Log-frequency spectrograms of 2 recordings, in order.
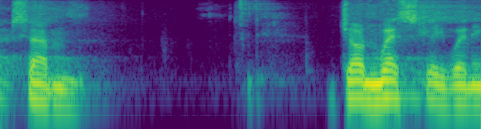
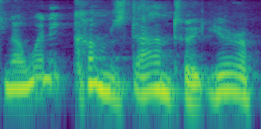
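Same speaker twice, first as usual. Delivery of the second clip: higher, rising preacher voice for the Lord praising the church; the Lord speaking; 8 semitones higher than usual. Retold or imitated. The Lord writing to the church at Ephesus, praising it ever higher. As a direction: build it up like a letter of praise. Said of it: "and he says".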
